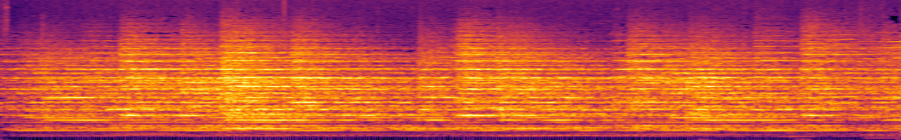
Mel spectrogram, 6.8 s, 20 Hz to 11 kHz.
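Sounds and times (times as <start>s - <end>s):
church bells ringing: 0.0s - 6.7s.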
